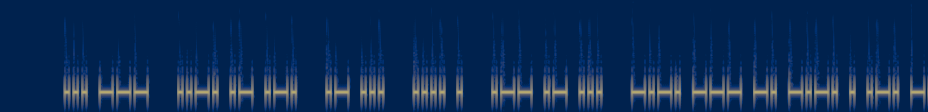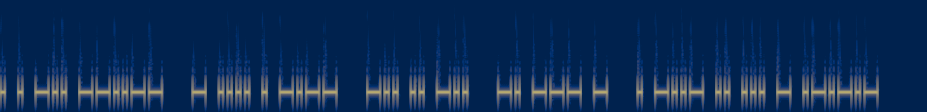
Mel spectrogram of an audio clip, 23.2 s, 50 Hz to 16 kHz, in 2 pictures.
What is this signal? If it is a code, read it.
Morse code, heard as a keyed tone, about 22 wpm, 700 Hz. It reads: SO FAR AS HE WAS CONCERNED, THEY DID NOT EXIST.
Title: Sentences from Top 1000 Words - Review Part 6 - 22wpm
